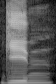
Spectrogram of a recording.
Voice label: "ghin2", Taiwanese syllable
